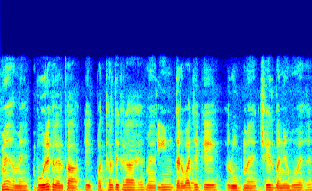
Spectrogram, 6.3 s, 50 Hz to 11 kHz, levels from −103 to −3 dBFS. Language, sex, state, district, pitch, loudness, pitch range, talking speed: Hindi, male, Bihar, Begusarai, 135 Hz, -19 LUFS, 125-140 Hz, 190 wpm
